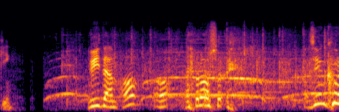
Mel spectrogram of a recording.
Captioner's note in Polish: oklaski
